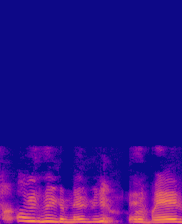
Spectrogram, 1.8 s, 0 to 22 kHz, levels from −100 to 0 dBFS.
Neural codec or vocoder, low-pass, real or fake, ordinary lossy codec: codec, 16 kHz, 1 kbps, FreqCodec, larger model; none; fake; none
